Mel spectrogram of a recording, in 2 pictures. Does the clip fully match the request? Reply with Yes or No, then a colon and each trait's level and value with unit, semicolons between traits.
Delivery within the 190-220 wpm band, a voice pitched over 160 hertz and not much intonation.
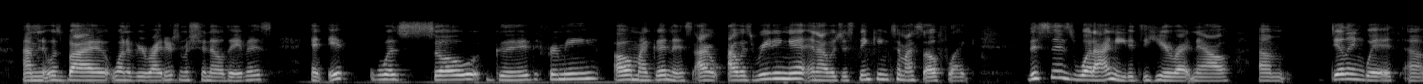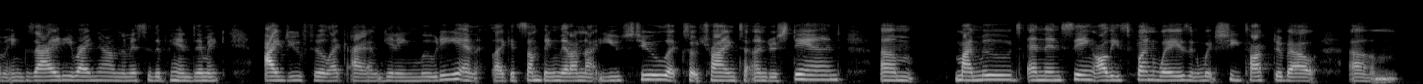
No: average, 200 wpm; high, 190 Hz; average, 3.2 semitones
